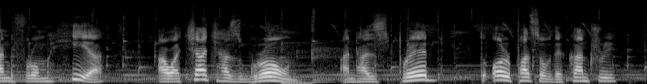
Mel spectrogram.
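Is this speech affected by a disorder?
No.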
